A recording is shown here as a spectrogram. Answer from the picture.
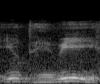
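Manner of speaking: Javanese reading of you they. Retold or imitated. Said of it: "Ini kalau orang Jogja kan bacanya gitu".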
